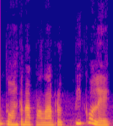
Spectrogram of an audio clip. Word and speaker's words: picolé: Observe na palavra picolé, picolé. Vocês observaram que o lé está mais forte? Essa é a sílaba tônica da palavra picolé, é o lé.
